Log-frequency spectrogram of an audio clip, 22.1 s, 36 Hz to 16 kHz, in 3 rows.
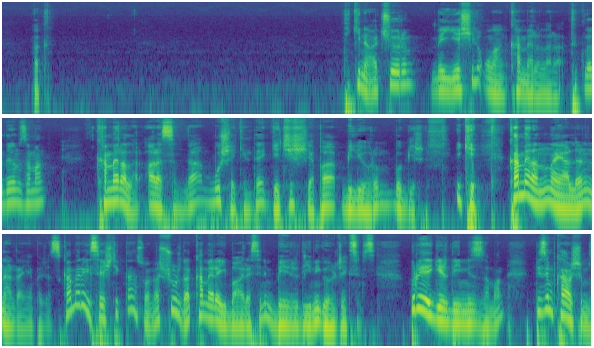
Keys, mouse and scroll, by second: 0.4 click, 1.1 click, 2.1 click, 2.7 click, 3.6 click, 4.2-5.6 drag, 6.6 click, 7.7 click, 8.4-9.6 drag, 10.1-13.1 drag, 15.6-18.6 drag, 19.1-22.0 drag.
